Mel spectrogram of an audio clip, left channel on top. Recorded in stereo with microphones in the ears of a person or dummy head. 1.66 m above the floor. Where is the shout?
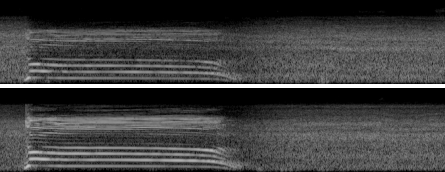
25° right (ahead or behind), 0.6 m.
